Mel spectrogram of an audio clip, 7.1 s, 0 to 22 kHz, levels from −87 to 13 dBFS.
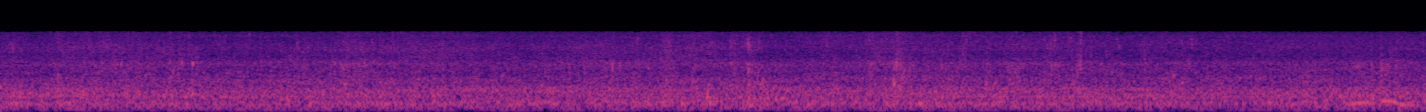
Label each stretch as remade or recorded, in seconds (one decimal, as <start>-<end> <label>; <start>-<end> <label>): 0.0-6.2 recorded; 6.2-7.1 remade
